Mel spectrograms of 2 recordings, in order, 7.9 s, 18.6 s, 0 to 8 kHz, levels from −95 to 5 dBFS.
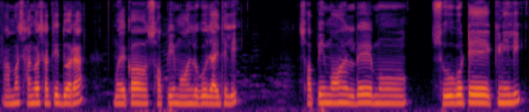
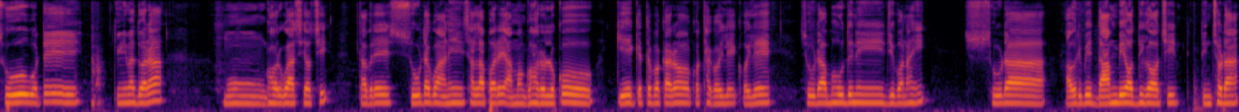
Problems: none marked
